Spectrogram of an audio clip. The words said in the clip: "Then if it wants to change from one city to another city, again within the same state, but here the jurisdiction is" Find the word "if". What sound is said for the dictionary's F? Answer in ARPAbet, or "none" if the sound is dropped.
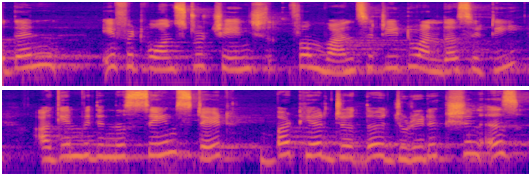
F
